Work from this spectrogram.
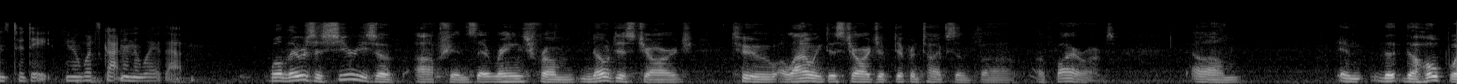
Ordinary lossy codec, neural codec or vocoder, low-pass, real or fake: AAC, 32 kbps; vocoder, 44.1 kHz, 128 mel bands every 256 samples, BigVGAN v2; 7.2 kHz; fake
